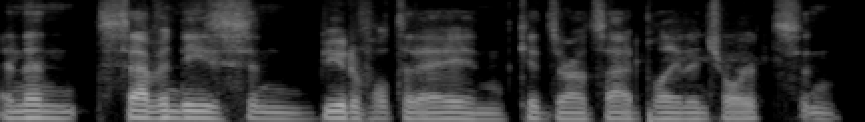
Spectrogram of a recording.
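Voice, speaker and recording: A man from Texas co-hosting a casual podcast chat, easygoing and halting with fillers. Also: fairly low pitch, level tone, creaky, dark tone, no room sound, clean studio sound. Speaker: podcast co-host.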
